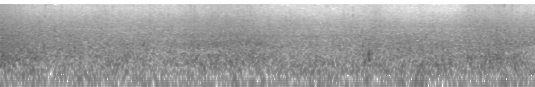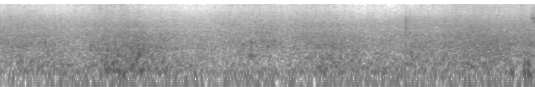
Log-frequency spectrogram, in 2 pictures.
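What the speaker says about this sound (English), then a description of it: "the waves breaking on the sandbar out there" Steady wash of low-tide waves breaking on a sandbar off a beach in North Naples, Florida, a continuous distant surf roar with gentle swells and some wind buffeting the microphone, no voices.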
